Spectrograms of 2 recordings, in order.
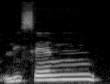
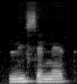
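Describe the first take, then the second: First: The ending adds no extra syllable. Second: The ending is said as an extra syllable. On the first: The speaker calls it right. "van a decir algo como listen" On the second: The speaker calls it wrong. "no necesito decir listen it"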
